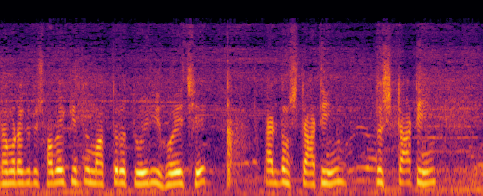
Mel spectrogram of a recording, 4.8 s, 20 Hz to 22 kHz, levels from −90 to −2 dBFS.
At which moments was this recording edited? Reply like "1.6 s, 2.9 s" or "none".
3.7 s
